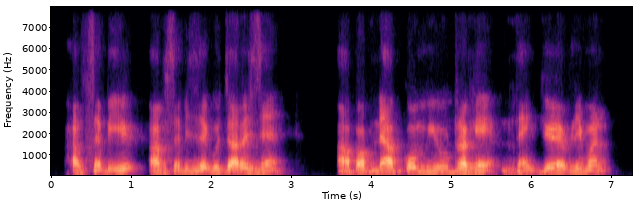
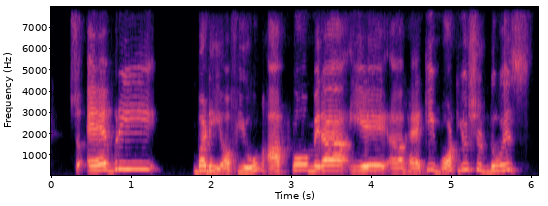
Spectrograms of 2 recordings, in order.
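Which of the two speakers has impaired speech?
The first: motor neurone disease; forearm fasciculations and twitching; voice strong and loud.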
